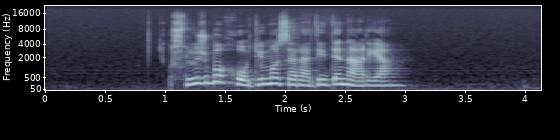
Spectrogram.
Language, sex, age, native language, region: Slovenian, female, 50-59, Slovenian, Central Slovenia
